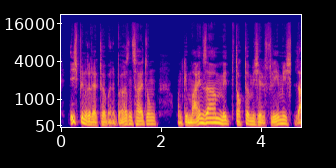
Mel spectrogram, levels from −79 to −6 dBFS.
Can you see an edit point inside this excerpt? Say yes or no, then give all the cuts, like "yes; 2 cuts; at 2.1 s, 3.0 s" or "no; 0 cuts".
no; 0 cuts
